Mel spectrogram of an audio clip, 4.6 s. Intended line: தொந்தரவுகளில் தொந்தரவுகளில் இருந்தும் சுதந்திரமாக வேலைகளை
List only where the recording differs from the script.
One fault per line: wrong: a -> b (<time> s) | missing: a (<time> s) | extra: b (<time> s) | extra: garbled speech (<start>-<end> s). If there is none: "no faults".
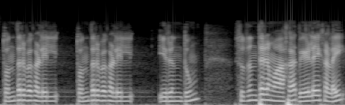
no faults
